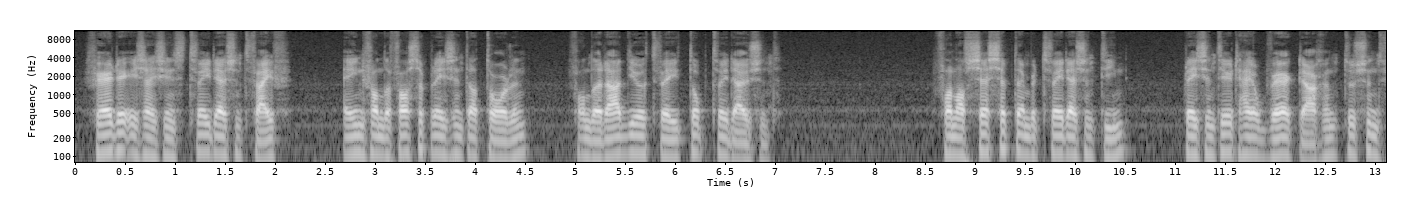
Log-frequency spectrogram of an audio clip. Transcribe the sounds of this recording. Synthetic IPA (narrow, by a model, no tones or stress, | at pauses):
v̥ɛɹdəɹɪsɦɛjsɪnstʋejdœɥzəntfɛjf | ejnvɑndəv̥ɑstəprezɛntaːtʊːɾən | v̥ɑndəraːdiowtʋejtɔptʋejdœɥz̥ənt | v̥ɑnɑfsɛsɛp̚tɛmbəɹtʋejdœɥzəntin | prezɛntɪːɹtɦɛjɔpʋɛɹɡ̚daːχəntɵsən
